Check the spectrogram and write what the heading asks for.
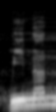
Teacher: fokus pada huruf nun yang bertasdid dan mendengung selama dua atau tiga harokat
